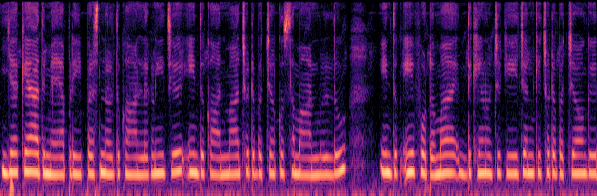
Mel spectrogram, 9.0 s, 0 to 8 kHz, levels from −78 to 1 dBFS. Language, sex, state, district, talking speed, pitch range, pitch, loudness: Garhwali, female, Uttarakhand, Tehri Garhwal, 195 wpm, 235-250 Hz, 245 Hz, -16 LUFS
